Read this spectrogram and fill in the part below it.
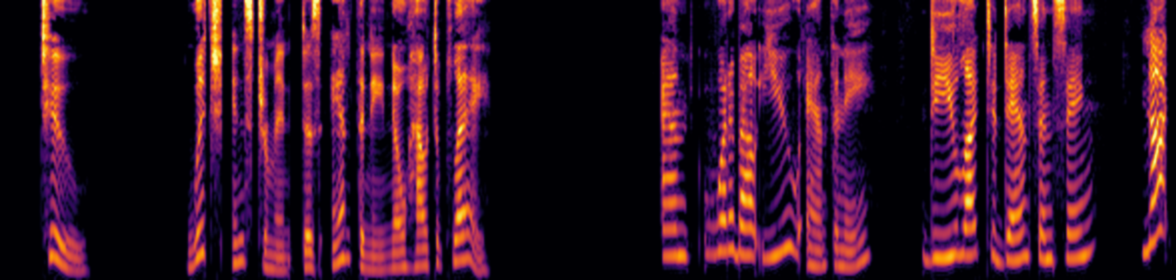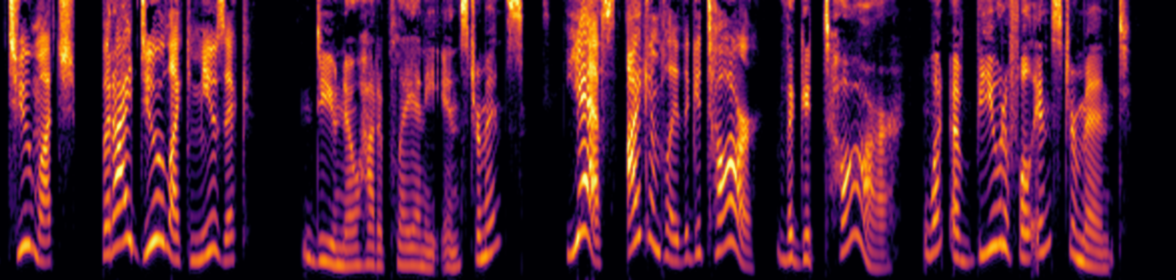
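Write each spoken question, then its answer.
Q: Which instrument does Anthony know how to play?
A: the guitar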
